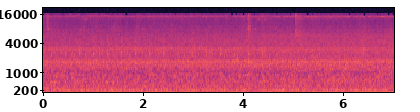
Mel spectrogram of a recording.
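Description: Steady low hum of a Eurostar high-speed train standing idle at the platform.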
